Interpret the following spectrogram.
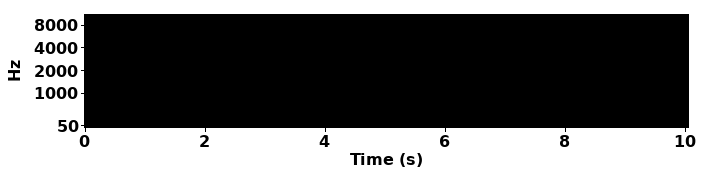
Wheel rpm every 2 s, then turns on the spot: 0, 0, 0, 0, 0.
none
